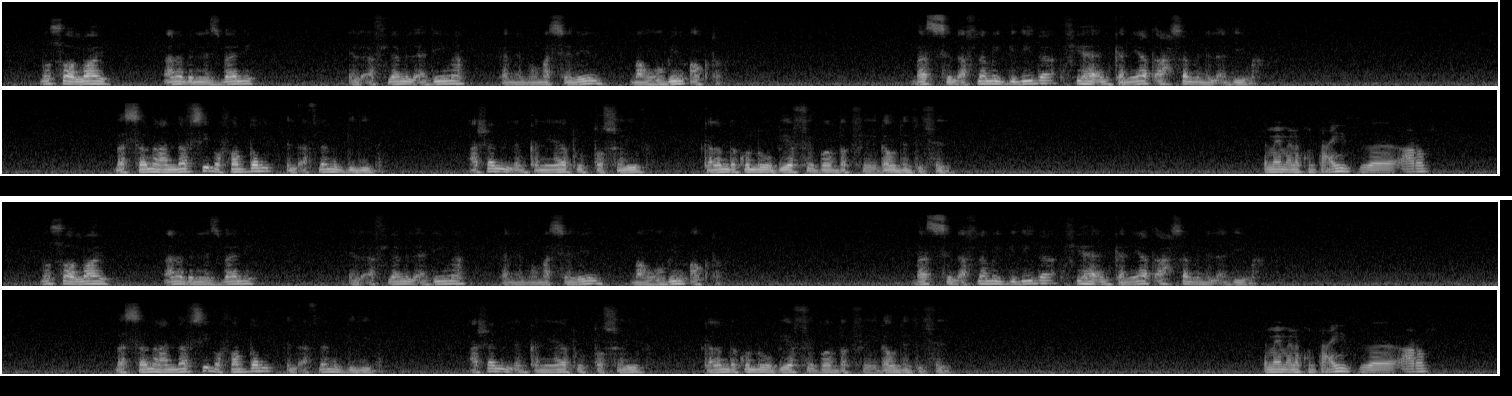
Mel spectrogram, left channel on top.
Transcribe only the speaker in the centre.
تمام انا كنت عايز آه، اعرف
